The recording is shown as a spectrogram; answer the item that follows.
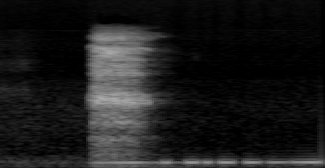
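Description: A woman's sigh: one breathy exhale about half a second in, followed by a faint steady low hum.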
